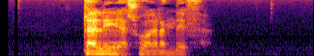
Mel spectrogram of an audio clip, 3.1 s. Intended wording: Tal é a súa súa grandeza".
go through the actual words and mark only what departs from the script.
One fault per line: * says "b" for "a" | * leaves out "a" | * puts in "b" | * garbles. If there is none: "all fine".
* leaves out "súa"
